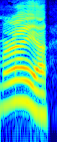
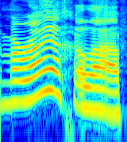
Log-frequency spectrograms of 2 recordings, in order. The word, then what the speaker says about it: Mariah: they call the Wind Mariah that's what oh it's Mariah I'm so sorry Mariah I think we've been pronouncing it wrong this whole time because she says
